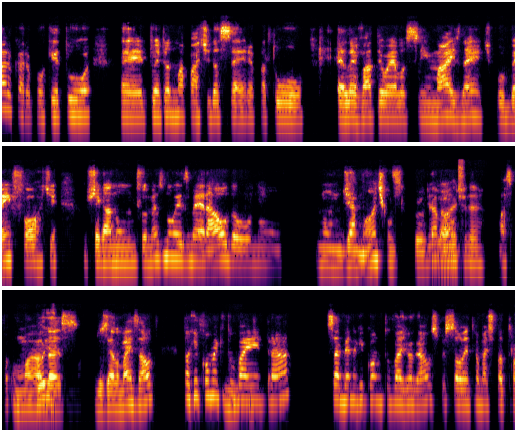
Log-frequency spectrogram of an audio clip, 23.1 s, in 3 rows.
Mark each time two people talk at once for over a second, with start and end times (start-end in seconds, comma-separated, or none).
none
